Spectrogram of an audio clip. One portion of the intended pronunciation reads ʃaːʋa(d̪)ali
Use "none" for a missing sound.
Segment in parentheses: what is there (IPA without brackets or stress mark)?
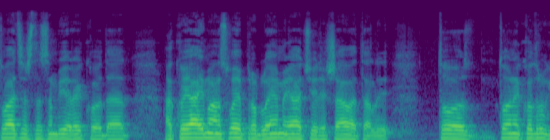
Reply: t̪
